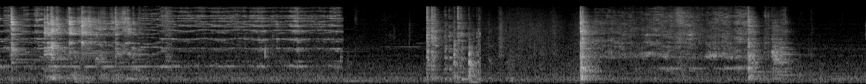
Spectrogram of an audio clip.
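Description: A wire whisk scraping and ringing against a stainless steel saucepan as it beats a thin cream sauce, stopping abruptly about three and a half seconds in. Then come a few sharp metal clinks against the pan and softer stirring with a spoon.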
